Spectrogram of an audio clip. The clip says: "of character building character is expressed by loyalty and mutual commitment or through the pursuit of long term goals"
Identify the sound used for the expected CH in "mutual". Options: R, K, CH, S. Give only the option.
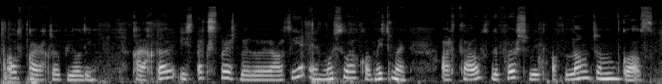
S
